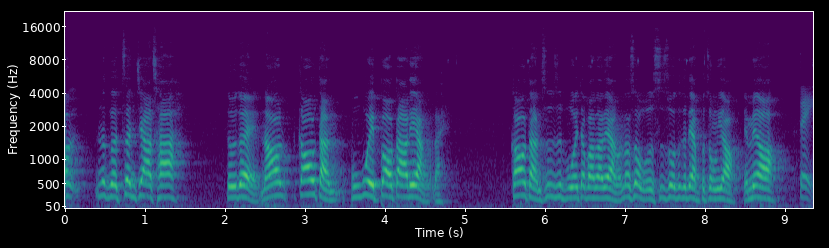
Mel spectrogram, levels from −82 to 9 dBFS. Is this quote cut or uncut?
uncut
